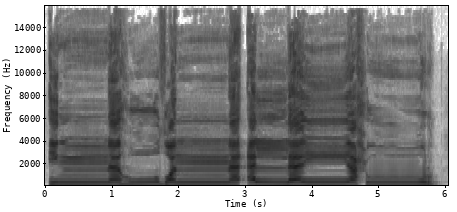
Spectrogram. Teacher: وخلي بالك من ضم الشفتين كويس عند الواو، ما تفتحش الشفتين عشان الحرف ما يجيش منك غير منضبط.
